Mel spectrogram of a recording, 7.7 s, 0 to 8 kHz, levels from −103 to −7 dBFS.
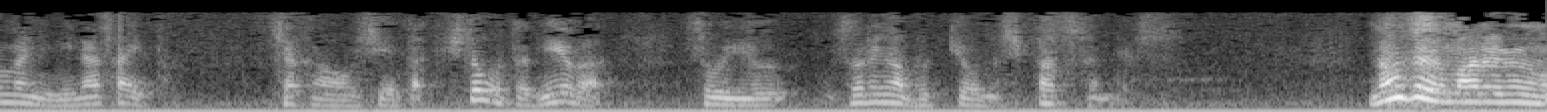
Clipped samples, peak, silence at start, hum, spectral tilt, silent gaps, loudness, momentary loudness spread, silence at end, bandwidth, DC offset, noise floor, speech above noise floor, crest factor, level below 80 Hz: under 0.1%; -6 dBFS; 0 s; none; -7 dB/octave; none; -27 LUFS; 19 LU; 0 s; 6 kHz; 1%; -52 dBFS; 25 dB; 22 dB; -54 dBFS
